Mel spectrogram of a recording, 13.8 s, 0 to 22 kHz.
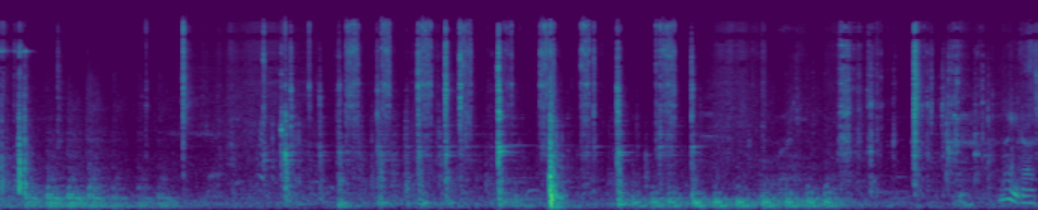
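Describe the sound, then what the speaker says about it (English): A nut tightened on the front hub of a 2007 Chevrolet Malibu with a 15 mm ratchet, a run of quick clicking ratchet strokes in irregular bursts with metallic knocks, close up. "I'm gonna tighten this down."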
